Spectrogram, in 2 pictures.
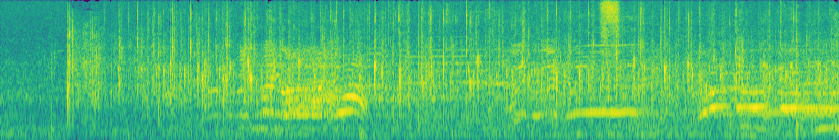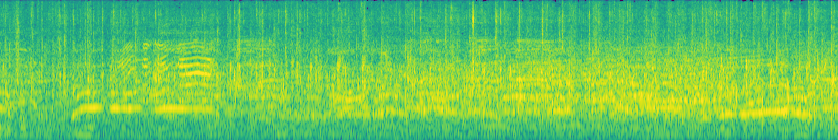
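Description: A crowd of spectators cheers and shouts, growing louder.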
